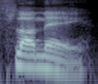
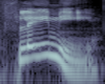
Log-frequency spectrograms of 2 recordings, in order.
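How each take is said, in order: First: The surname is said the French way. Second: The surname is read the English way. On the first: The speaker calls it right. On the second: The speaker calls it wrong.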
